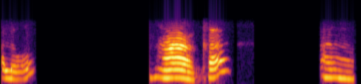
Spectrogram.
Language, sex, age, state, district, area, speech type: Telugu, female, 60+, Telangana, Hyderabad, urban, conversation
